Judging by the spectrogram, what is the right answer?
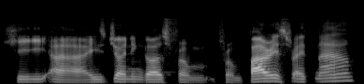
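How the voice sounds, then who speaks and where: Bright, hesitant event host. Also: male voice, medium pitch, a little slow, clean tone, no room sound. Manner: hesitant, many fillers and restarts. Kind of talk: conference announcements and speaker introduction.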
